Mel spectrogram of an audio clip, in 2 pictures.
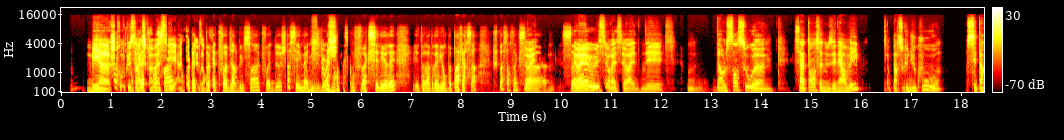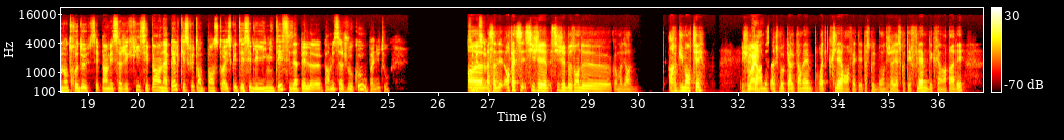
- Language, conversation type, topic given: French, podcast, Comment gères-tu les malentendus nés d’un message écrit ?
- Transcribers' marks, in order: tapping; laughing while speaking: "Oui !"; laughing while speaking: "vraiment"; stressed: "pas"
